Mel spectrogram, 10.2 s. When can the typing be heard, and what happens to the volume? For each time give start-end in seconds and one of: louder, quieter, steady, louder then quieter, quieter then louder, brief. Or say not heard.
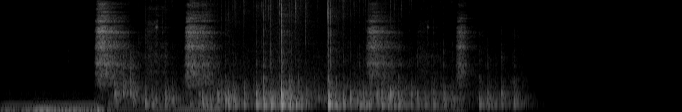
0.0-7.8 louder then quieter.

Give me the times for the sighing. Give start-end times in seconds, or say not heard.
1.4-3.3, 5.5-7.0.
